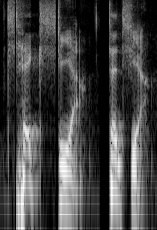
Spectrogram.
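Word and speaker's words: Türkiye: turkey Georgia Portugal and teia tea that's how they like to be pronounced nowadays I'm going put Portugal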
